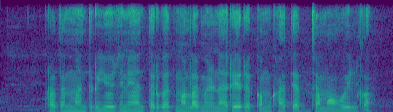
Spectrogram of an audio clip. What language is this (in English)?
Marathi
